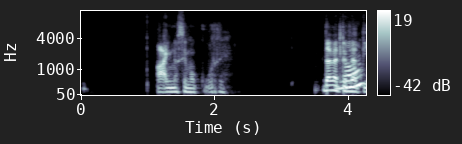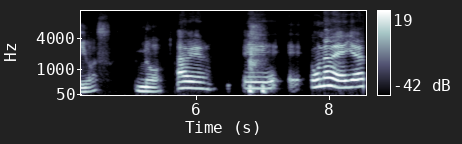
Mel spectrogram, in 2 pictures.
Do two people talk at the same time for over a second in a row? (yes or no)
no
